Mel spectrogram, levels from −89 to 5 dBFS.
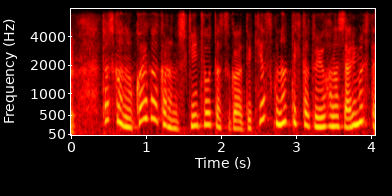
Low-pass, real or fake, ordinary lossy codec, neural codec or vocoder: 7.2 kHz; fake; Opus, 16 kbps; codec, 16 kHz, 6 kbps, DAC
